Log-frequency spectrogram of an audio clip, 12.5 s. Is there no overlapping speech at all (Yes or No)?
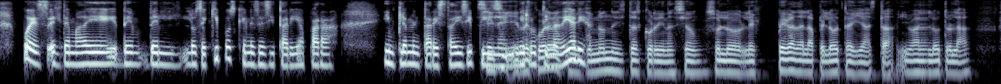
No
